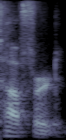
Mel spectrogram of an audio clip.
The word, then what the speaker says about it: Hufford: and I have to apologize did I pronounce your last name correctly it's Hufford but it was close thank you um and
